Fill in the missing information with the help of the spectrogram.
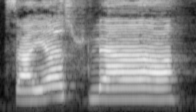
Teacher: लाम खड़ी ज़बर ला, एक अलिफ के बराबर, इसको लंबा करेंगे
